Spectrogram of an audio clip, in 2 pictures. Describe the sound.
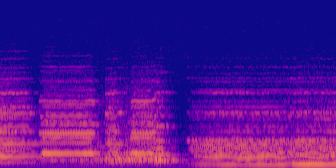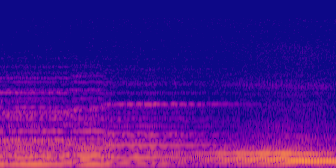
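A car being driven along a road toward a police barracks gives a steady, low engine drone that holds throughout, with a slight swell near the end.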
